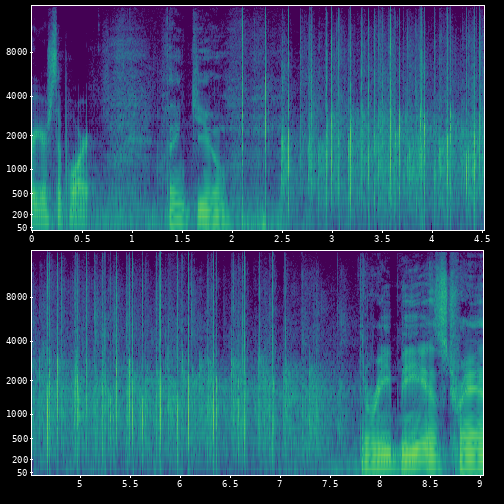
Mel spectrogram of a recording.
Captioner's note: applause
